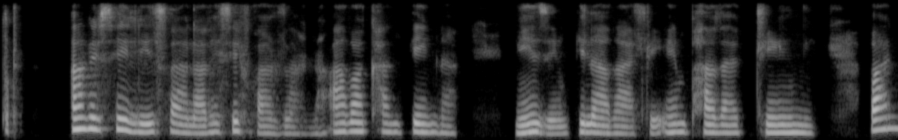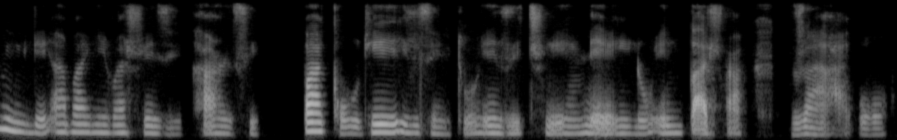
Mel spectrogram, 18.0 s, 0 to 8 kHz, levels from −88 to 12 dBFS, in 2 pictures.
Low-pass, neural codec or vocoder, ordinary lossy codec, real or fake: 7.2 kHz; autoencoder, 22.05 kHz, a latent of 192 numbers a frame, VITS, trained on one speaker; AAC, 48 kbps; fake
